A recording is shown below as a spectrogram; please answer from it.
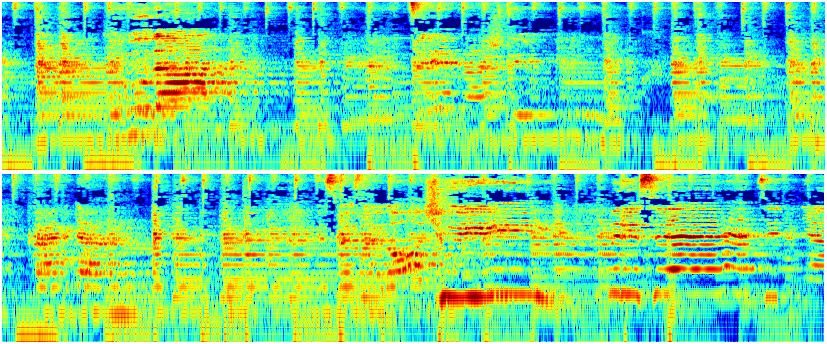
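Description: Live band music: a steel-string acoustic guitar and an electric bass guitar playing a steady beat, with female voices singing over them.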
